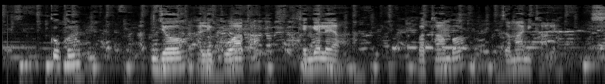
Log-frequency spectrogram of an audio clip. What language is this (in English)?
Swahili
